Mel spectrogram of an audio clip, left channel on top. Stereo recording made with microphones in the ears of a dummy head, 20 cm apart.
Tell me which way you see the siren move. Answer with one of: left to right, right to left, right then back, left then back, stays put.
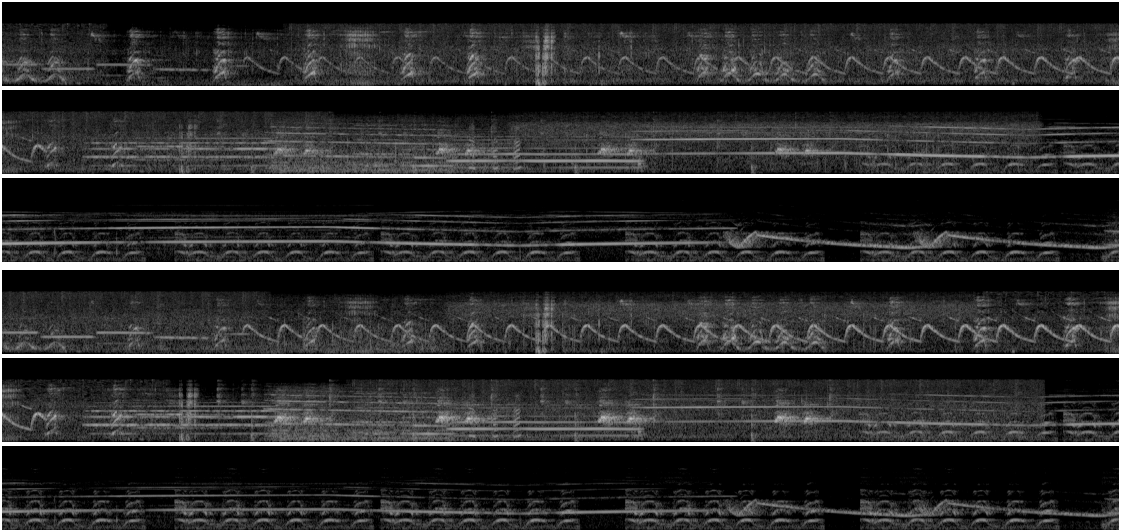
right to left.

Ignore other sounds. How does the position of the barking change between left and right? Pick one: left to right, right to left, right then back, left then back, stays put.
left to right.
